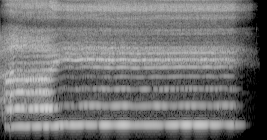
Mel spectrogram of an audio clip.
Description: MEL A L, Voice Spectral; Best Service; Voice Spectral II

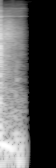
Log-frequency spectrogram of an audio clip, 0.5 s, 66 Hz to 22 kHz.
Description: HSE-TM; E-Lab; X Static Goldmine 1

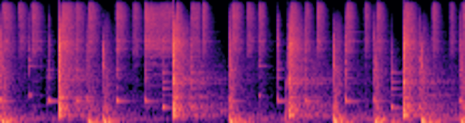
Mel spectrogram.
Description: BREAK

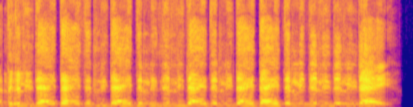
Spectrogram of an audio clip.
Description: scat, voice

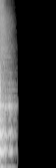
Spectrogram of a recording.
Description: rim

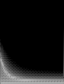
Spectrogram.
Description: TB303

